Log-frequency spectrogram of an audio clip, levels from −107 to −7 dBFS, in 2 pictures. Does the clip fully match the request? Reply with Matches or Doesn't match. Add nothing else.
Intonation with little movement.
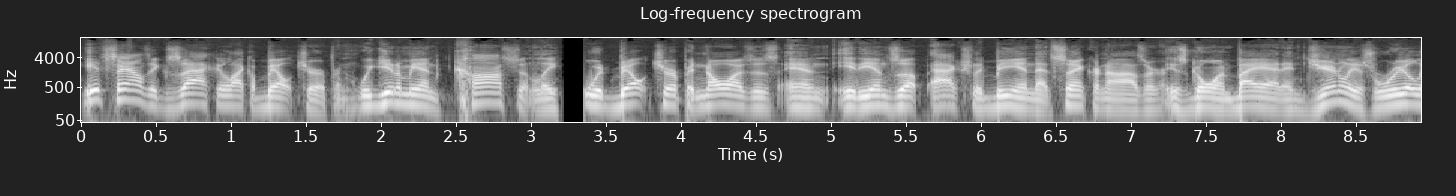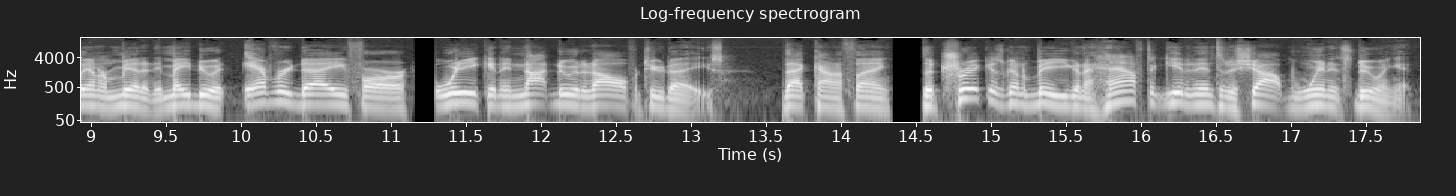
Doesn't match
